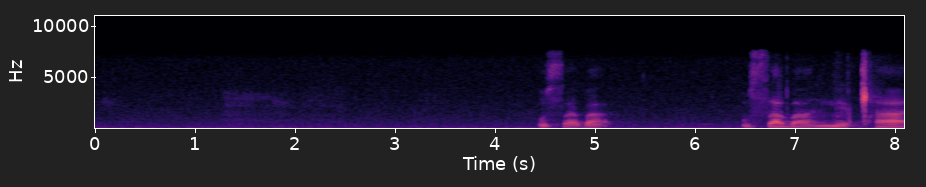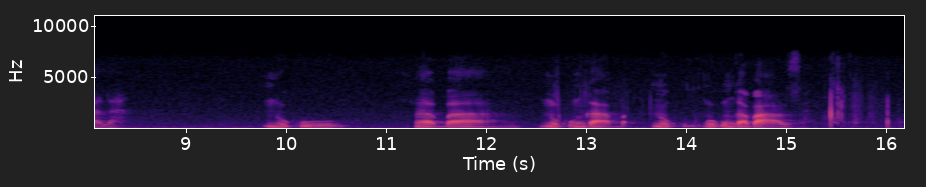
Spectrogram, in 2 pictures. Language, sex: Zulu, male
